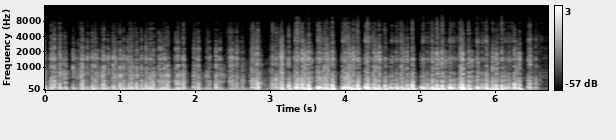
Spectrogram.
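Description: Fast but gentle fingertip tapping on a blue marble-pattern latex balloon, inflated with a balloon pump. A dense stream of soft, hollow, low thumps with almost no high end runs steadily throughout, each tap dying away almost instantly.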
